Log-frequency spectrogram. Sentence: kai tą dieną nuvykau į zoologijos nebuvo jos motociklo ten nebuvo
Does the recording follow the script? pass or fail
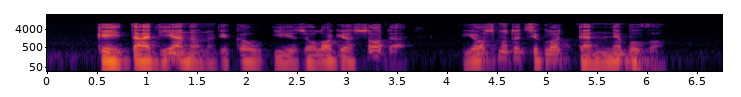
fail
